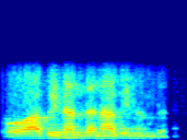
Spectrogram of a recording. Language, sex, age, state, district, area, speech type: Marathi, male, 18-30, Maharashtra, Satara, urban, conversation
